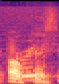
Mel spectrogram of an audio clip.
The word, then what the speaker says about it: Parisi: Yes, Parisi. Okay, Most people get my name right. Oh, well, I mean, you laughed. I was wondering maybe I screwed up. No. I can screw up a label. Parisi works out good.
